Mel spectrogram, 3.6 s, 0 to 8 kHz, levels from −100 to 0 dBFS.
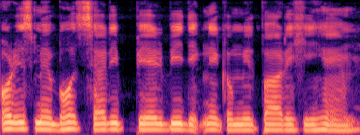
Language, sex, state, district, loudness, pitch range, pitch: Hindi, male, Arunachal Pradesh, Lower Dibang Valley, -15 LUFS, 120-135 Hz, 130 Hz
